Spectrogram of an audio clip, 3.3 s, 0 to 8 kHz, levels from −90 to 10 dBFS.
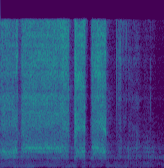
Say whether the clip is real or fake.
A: fake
